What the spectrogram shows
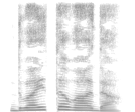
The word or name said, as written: ದ್ವೈತವಾದ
